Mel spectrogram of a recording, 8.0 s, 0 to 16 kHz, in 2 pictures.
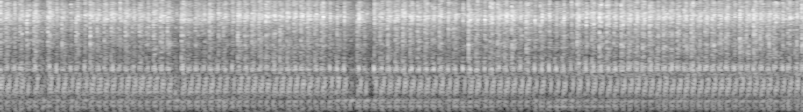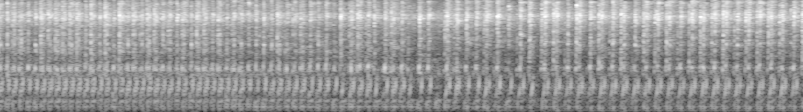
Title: yamaha xs400. After rebuild.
